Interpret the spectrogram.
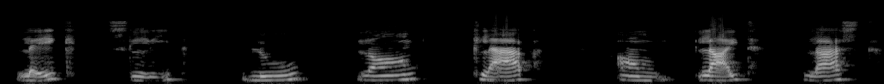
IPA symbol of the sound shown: l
